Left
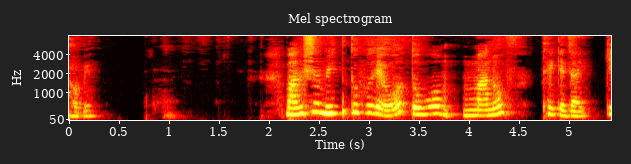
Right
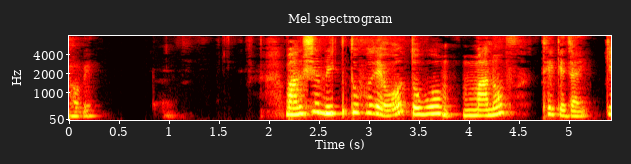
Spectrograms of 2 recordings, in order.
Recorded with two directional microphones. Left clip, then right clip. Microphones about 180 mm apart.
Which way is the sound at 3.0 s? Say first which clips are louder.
Left 1 dB; 40° right (ahead or behind).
